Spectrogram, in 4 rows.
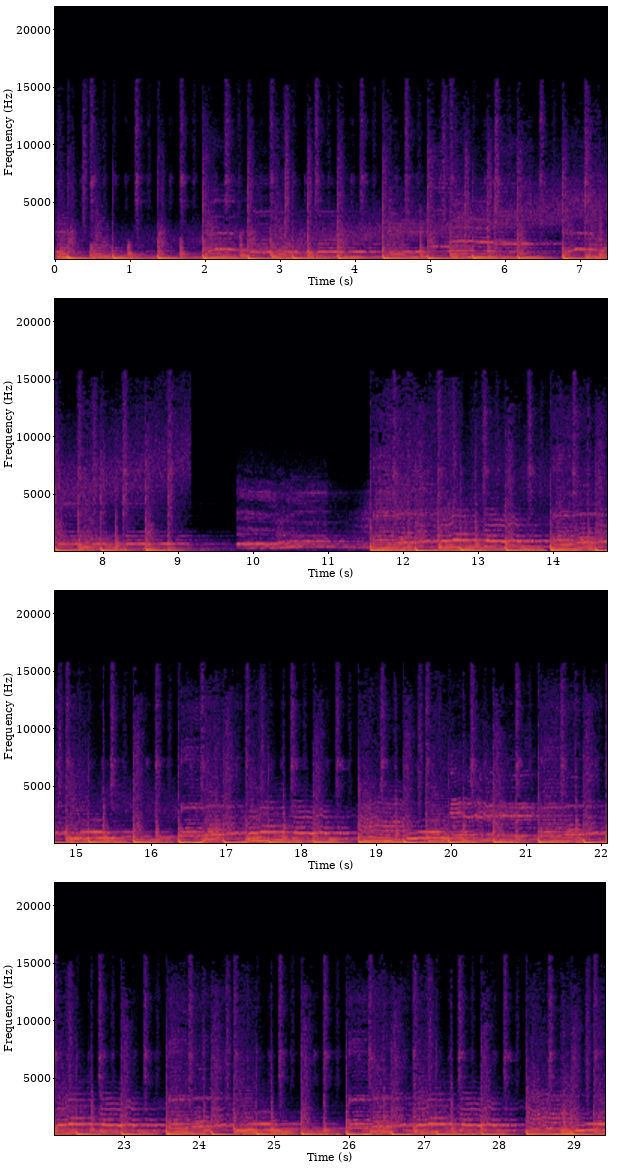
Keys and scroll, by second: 0.1 g, 10.6 Tab, 11.0 shift+s, 12.3 Tab, 12.7 shift+s, 13.7 KP_2, 14.0 KP_3, 15.6 g, 15.7 y, 20.1 KP_Decimal, 22.3 g, 24.4 z.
